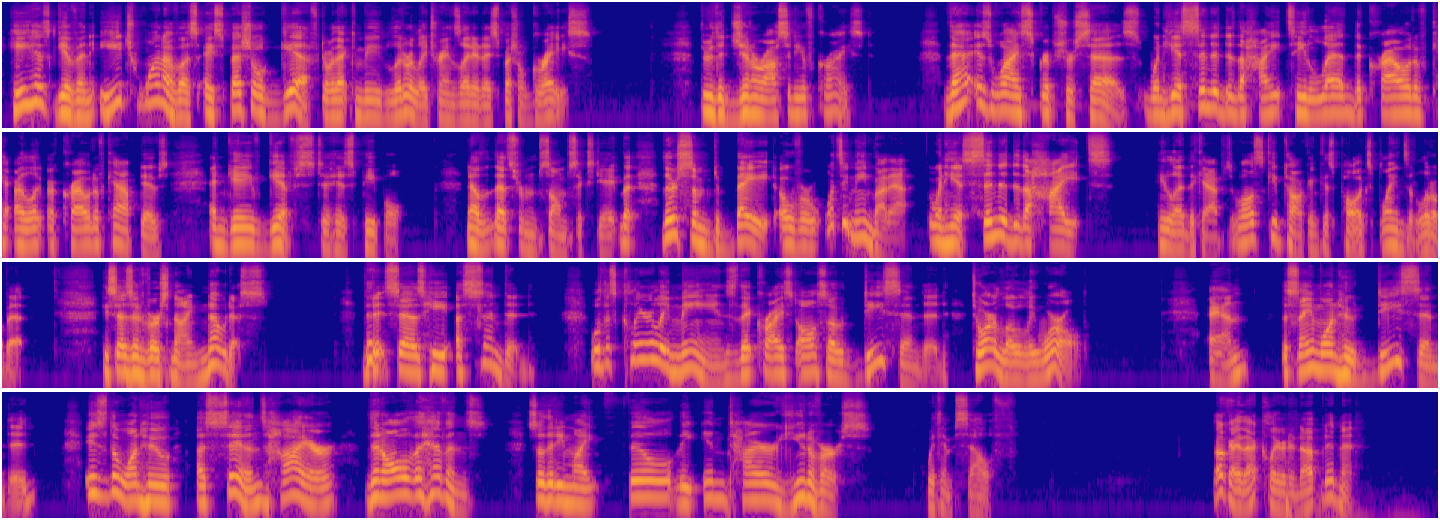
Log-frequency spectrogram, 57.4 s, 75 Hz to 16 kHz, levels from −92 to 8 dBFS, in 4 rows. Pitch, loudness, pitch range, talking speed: 140 Hz, -21 LUFS, 120-165 Hz, 150 wpm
